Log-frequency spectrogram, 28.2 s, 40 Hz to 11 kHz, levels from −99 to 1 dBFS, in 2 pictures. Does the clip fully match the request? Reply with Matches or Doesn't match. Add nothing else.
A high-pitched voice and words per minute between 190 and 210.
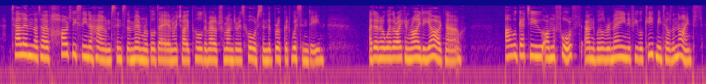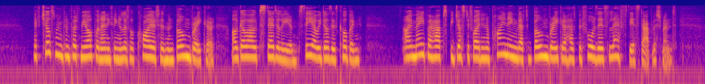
Matches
